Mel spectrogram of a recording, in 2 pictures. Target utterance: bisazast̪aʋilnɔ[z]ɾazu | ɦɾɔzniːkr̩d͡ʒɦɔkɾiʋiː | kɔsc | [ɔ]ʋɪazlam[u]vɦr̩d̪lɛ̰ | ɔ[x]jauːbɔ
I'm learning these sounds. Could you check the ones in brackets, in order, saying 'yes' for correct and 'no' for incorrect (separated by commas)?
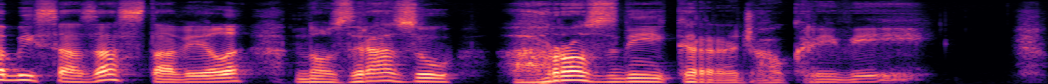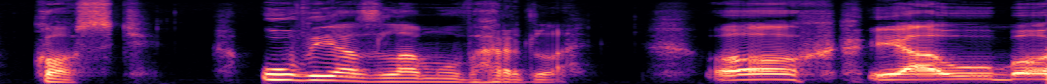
yes, no, yes, yes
